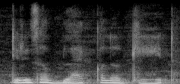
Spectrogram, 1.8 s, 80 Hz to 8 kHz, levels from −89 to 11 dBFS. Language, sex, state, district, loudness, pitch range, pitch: English, female, Assam, Kamrup Metropolitan, -14 LUFS, 190-225 Hz, 200 Hz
